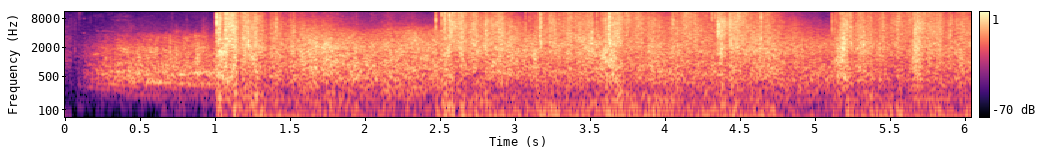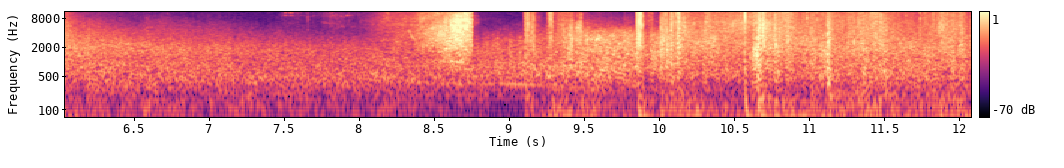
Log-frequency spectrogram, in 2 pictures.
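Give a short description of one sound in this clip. Explosions rumble and crack in the distance.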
